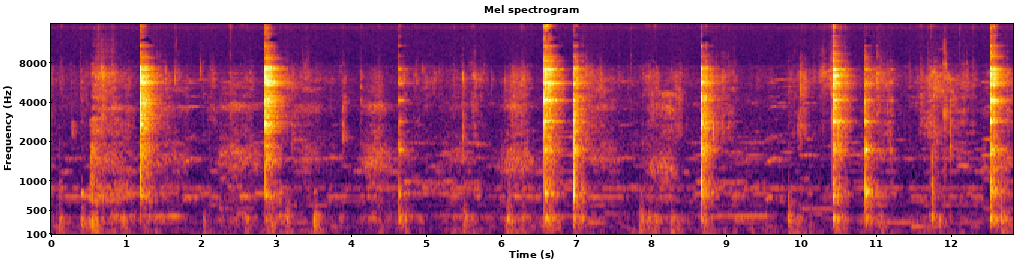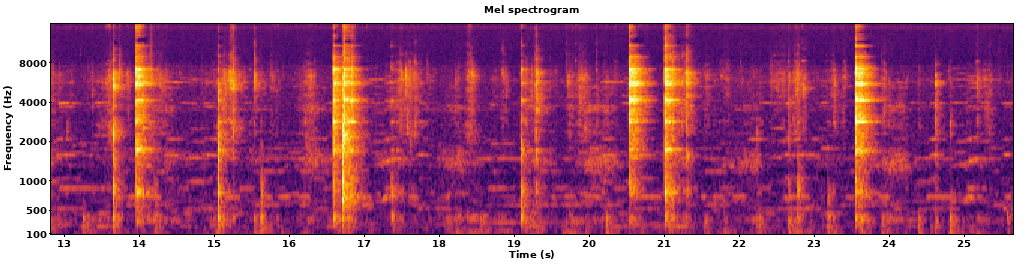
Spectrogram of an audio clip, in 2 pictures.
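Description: Cubes being mixed in a bowl for cold aperitif skewers, with many quiet clinks of cutlery against dishes at an irregular rhythm, faint and close over a near-silent background.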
